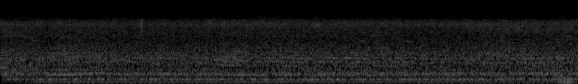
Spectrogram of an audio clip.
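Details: A honey bee swarm on an old barn wall during removal, bees flying around and landing, two days after a nearby hive cutout. Constant thick buzzing with a steady low tonal hum lasting the whole stretch, a brief thump at the end.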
